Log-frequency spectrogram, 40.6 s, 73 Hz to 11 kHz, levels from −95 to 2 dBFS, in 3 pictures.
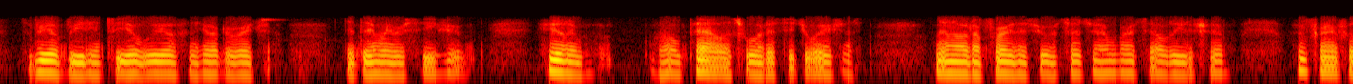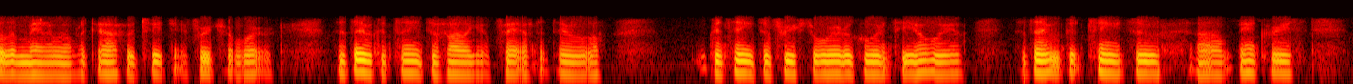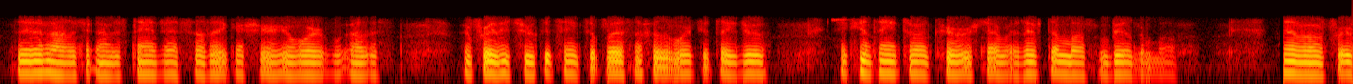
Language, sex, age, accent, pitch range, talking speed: English, male, 60-79, American, 130-140 Hz, 170 wpm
